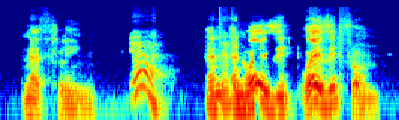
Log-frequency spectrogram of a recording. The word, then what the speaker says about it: Noethling: have said it correctly the O is silent so it's nettleing nestling yeah and where is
